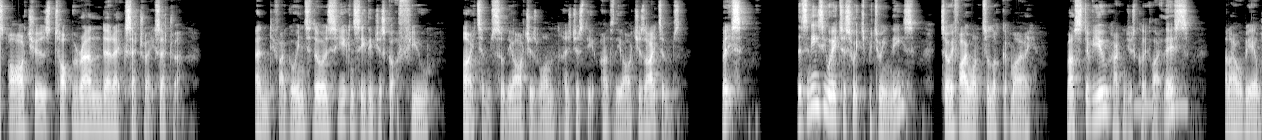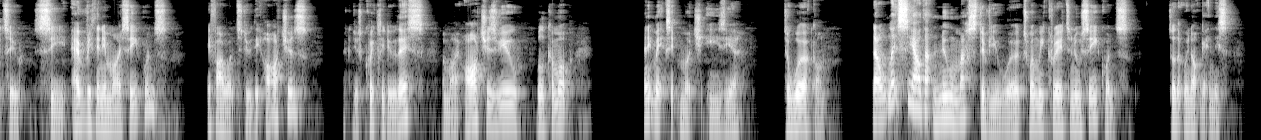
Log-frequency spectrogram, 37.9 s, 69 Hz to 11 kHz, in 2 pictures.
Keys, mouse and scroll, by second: 4.3 click, 11.2 click, 13.4 click, 16.3 click, 20.0-22.5 scroll down 1, 22.5 click, 24.4 click.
